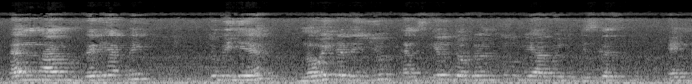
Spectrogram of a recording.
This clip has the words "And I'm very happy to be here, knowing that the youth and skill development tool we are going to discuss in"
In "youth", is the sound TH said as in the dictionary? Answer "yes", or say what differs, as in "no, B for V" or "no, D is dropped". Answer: no, T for TH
